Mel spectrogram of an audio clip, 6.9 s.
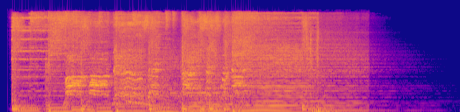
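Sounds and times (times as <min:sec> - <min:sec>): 
radio jingle: 0:00.8 - 0:05.6.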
